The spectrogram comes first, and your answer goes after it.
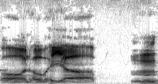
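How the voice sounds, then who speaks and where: In a cartoonish character voice, a man delivers his lines with monotone, flat intonation. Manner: curt, unfriendly.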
